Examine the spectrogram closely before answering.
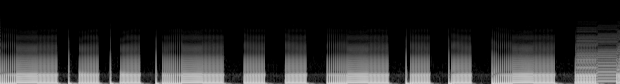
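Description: Buzzy electronic notes from a Casio VL-1 and step-sequencer rig, played as a fast, staccato repeating pattern of short chopped notes with brief gaps between them. The pattern thickens near the end.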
